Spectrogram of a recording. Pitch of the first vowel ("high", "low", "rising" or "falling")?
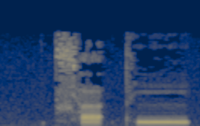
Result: high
